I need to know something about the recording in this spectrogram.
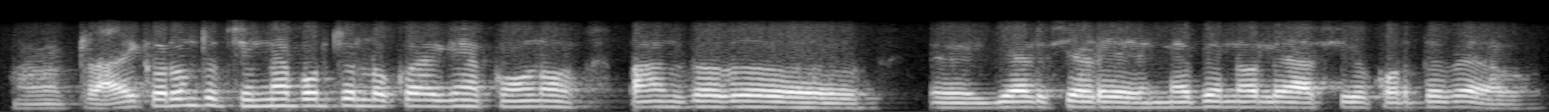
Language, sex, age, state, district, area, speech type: Odia, male, 30-45, Odisha, Rayagada, urban, conversation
